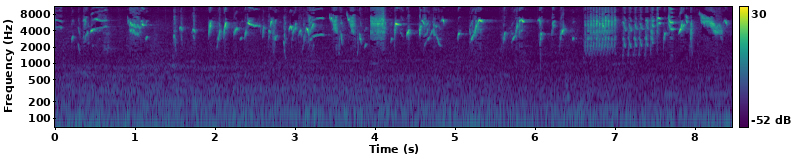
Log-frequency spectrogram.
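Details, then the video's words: European goldfinch song: a dense, fast twittering stream of high chirps, trills and short buzzy notes with bright liquid whistles, continuous throughout over a low background hum. "ربع ساعة من تغريد طائر الحسون"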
